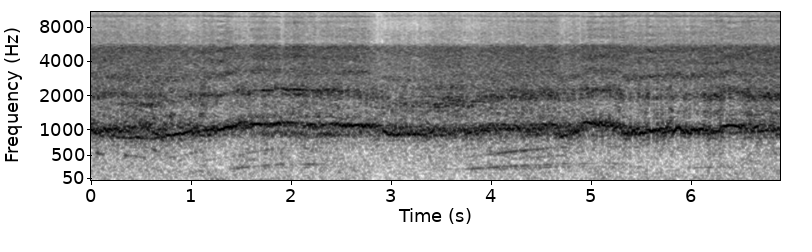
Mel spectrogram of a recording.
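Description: Car engines rev hard.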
